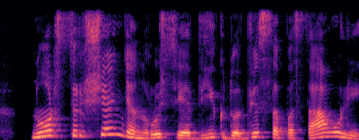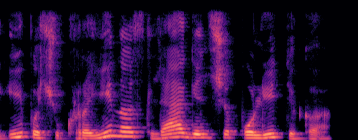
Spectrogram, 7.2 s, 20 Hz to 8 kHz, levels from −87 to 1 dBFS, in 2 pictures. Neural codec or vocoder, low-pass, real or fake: none; 7.2 kHz; real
